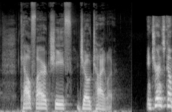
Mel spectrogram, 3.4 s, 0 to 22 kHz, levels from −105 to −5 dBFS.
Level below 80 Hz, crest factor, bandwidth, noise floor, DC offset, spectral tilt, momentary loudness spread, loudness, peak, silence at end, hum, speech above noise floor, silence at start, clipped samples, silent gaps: -48 dBFS; 16 dB; over 20 kHz; -55 dBFS; under 0.1%; -4.5 dB/octave; 13 LU; -23 LUFS; -6 dBFS; 0 s; none; 33 dB; 0.05 s; under 0.1%; none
